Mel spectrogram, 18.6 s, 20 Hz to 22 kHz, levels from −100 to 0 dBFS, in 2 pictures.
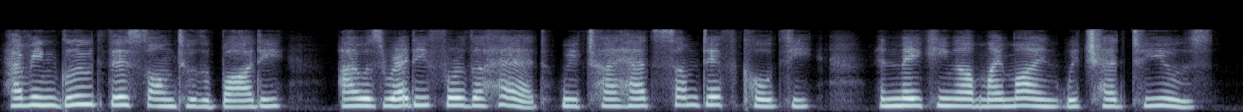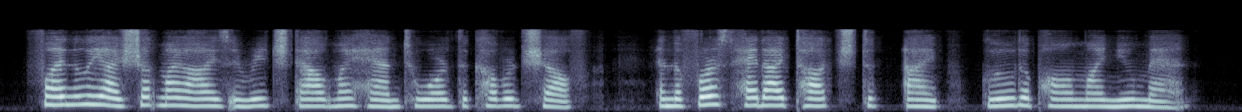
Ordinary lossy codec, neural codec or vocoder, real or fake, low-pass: AAC, 48 kbps; codec, 16 kHz in and 24 kHz out, 0.4 kbps, LongCat-Audio-Codec, two codebook decoder; fake; 7.2 kHz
